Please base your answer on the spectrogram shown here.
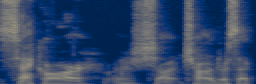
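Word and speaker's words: Chandrasekhar: But the director though, Chandra Sakar, I think that's how you Sakar is how you say his last name. I believe so.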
